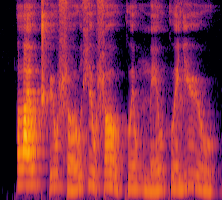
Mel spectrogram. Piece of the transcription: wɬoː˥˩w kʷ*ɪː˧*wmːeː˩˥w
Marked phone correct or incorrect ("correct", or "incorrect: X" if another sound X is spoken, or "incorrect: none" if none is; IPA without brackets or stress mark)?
correct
